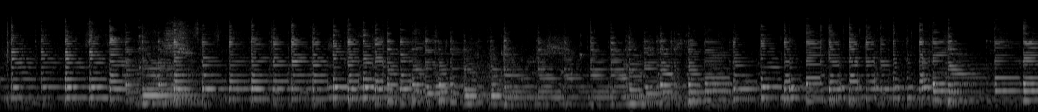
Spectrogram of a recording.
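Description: Acoustic guitar played live, a steady flow of quickly picked melody notes over sustained lower notes.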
